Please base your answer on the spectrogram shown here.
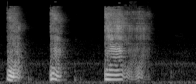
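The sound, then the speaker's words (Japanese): Three loud farts: two short blasts in quick succession, then a longer, buzzier one that trails off, with no talking. “でもあんたのおならもやばいわね。”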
